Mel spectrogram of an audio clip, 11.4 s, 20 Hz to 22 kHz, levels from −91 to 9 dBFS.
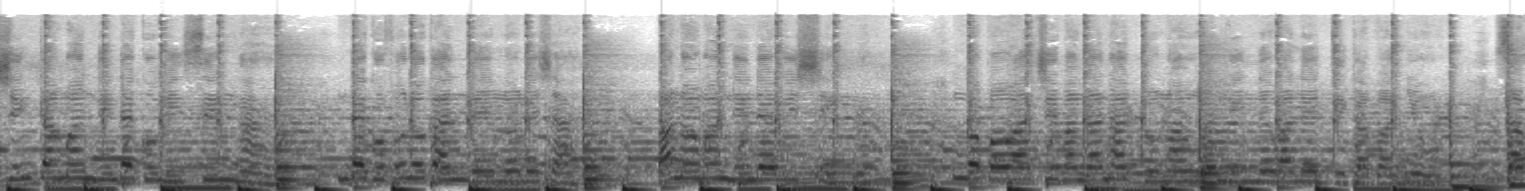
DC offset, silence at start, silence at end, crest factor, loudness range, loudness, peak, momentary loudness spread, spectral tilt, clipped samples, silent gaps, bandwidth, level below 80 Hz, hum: under 0.1%; 0 s; 0 s; 10 dB; 1 LU; -13 LUFS; 0 dBFS; 3 LU; -6 dB/octave; under 0.1%; none; 16.5 kHz; -14 dBFS; none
